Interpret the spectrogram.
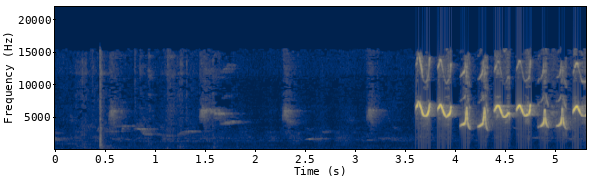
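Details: Cinereous tit lure recording meant to draw quick replies, bird singing persistently; after about three and a half seconds of faint scattered chirps, loud high whistled two-note phrases repeat rapidly, about five per second, until the end.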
